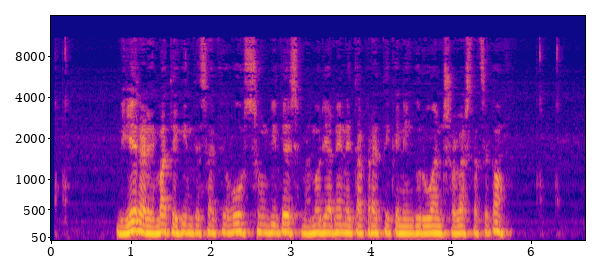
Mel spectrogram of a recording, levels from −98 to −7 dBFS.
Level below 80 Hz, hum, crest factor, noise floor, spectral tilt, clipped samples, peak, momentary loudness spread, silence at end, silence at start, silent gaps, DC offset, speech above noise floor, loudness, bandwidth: -54 dBFS; none; 14 dB; -66 dBFS; -7.5 dB/octave; under 0.1%; -8 dBFS; 7 LU; 0.95 s; 0.8 s; none; under 0.1%; 44 dB; -23 LUFS; 11.5 kHz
